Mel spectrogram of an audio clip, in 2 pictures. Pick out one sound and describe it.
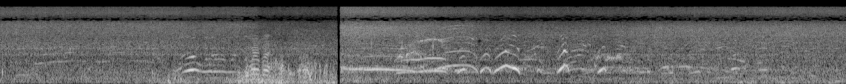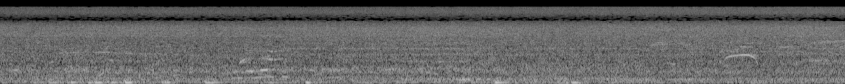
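Water sprays and splashes steadily outdoors.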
